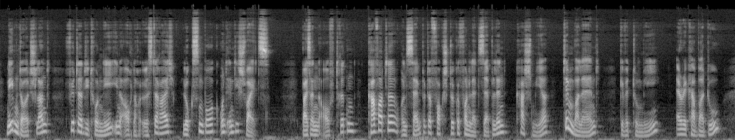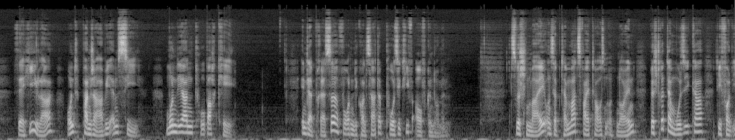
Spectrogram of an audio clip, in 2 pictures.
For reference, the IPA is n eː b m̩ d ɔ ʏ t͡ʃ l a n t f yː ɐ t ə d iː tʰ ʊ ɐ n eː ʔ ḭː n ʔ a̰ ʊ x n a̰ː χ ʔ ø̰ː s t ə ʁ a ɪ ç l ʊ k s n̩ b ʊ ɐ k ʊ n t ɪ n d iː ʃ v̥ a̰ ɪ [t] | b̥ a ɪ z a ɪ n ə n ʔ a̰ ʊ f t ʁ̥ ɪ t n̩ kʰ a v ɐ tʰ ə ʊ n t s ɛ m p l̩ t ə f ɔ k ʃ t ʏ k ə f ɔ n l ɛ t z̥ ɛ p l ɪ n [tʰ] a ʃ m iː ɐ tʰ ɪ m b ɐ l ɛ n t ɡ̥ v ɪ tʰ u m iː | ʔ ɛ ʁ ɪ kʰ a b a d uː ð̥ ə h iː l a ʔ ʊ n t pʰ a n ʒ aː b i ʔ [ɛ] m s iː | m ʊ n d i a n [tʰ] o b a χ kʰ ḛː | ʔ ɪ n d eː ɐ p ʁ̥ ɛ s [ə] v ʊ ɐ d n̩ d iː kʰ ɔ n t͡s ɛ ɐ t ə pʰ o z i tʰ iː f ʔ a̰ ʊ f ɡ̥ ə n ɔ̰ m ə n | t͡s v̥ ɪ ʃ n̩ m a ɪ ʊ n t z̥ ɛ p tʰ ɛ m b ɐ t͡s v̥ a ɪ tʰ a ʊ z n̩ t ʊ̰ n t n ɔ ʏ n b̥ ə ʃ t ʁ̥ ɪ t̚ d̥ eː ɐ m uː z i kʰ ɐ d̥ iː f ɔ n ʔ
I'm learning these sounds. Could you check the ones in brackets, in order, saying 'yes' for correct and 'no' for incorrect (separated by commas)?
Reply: no, no, yes, yes, yes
